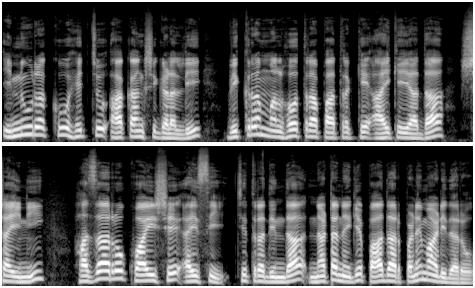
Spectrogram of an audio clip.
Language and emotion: Kannada, neutral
